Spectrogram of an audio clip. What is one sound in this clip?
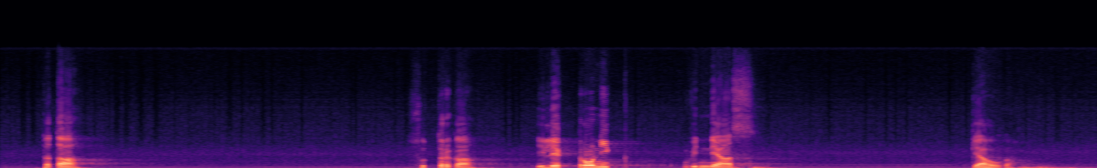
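A young man speaks in short bursts through a close microphone, explaining calmly.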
